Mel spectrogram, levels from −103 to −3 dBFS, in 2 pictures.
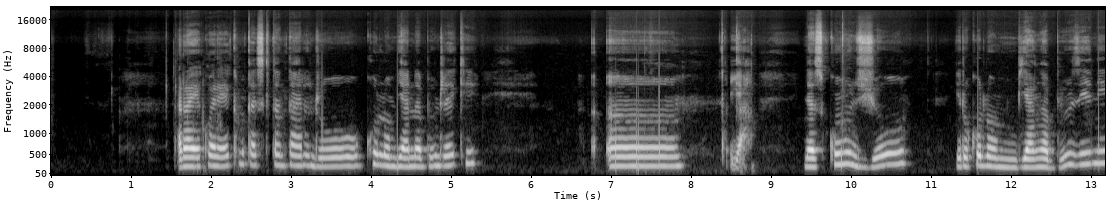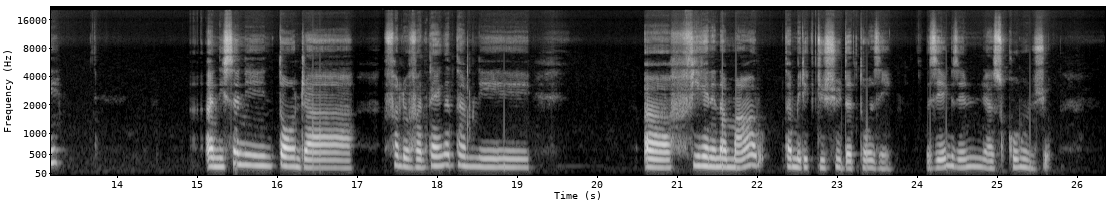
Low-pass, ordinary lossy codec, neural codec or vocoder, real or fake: none; none; none; real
